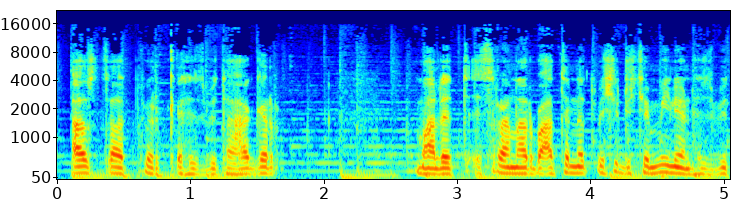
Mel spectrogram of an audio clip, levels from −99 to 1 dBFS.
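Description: Nothing stood out on listening.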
